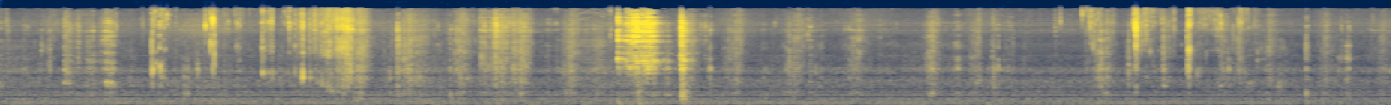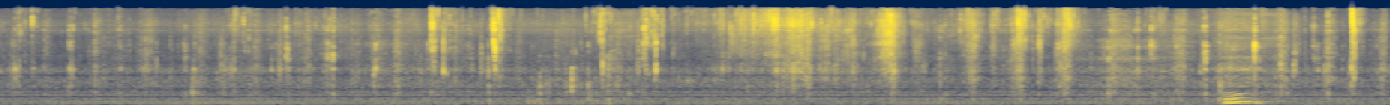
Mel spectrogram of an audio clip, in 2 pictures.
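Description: A young man chews and crunches food close to a microphone.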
